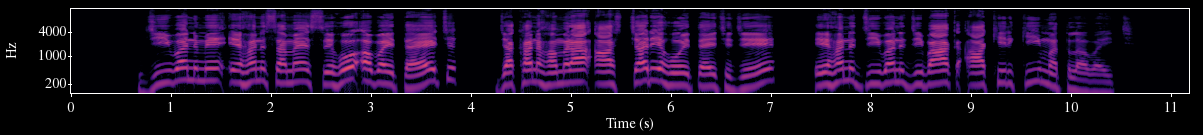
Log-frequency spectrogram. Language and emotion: Maithili, sad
